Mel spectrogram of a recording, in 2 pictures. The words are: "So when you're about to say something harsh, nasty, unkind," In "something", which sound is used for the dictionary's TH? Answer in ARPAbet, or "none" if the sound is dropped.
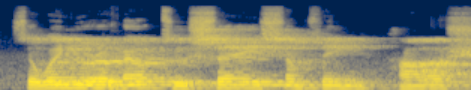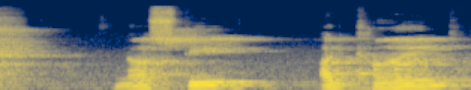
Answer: TH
